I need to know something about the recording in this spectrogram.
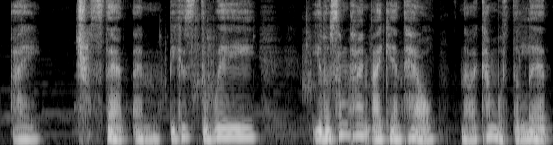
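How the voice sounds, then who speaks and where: Art teacher rambling thru a paint-along, mellow husky voice, lots of ums. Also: medium pitch. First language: Cantonese. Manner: rambling and chatty, with many hesitations and fillers; simple, non-native grammar. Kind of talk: casual painting tutorial talk.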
